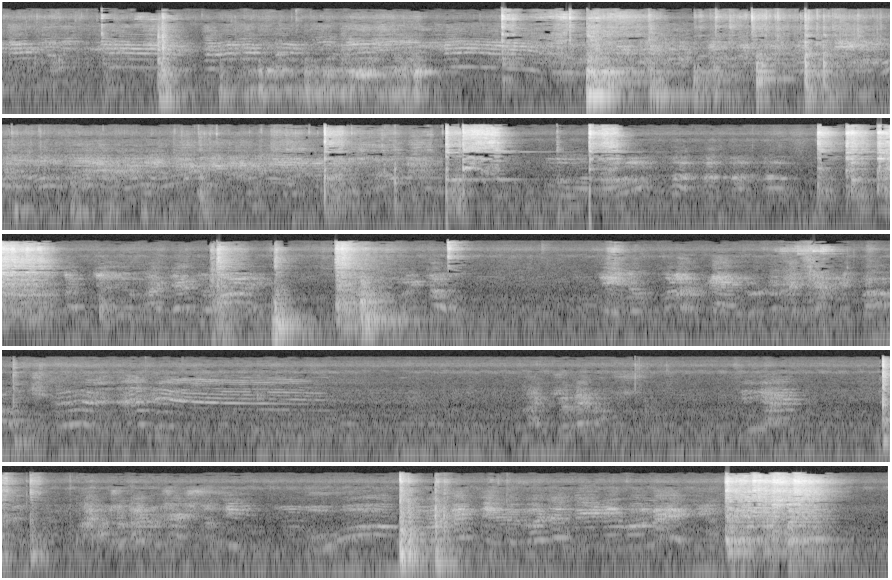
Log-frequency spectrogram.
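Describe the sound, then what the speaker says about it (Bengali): Gas stove switched off and a pot of pepe fish curry lifted from the burner, with scattered metallic clanks, knocks and utensil clinks near at hand, interspersed with someone talking. "এবার আমি নিভিয়ে দিচ্ছি গ্যাস, দিয়ে আমি নামিয়ে দিচ্ছি।"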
